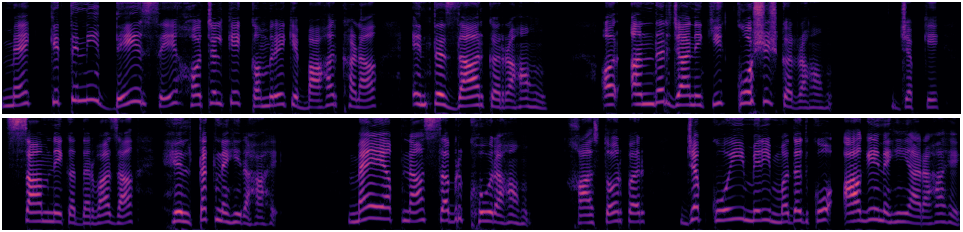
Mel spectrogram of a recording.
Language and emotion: Urdu, angry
